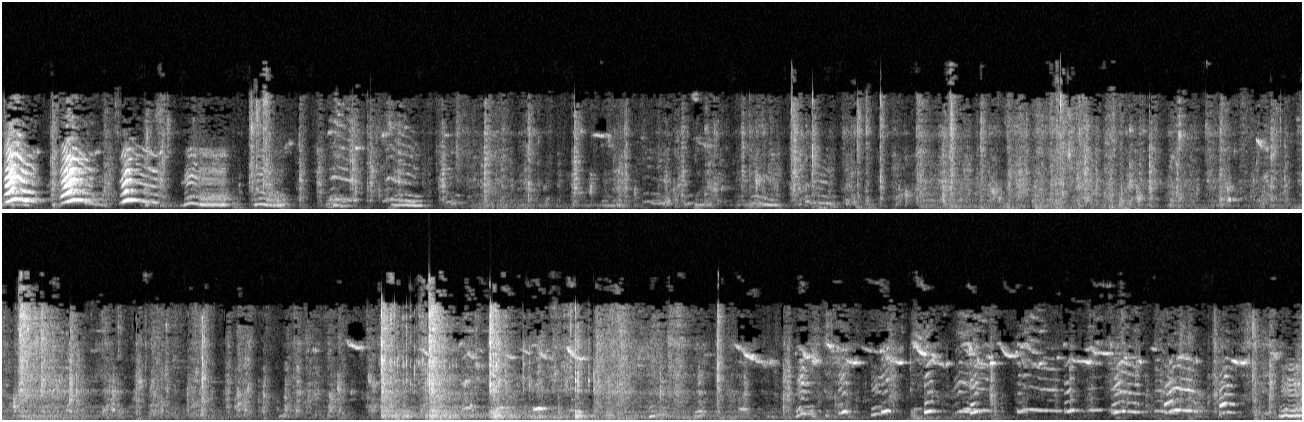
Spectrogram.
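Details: Freshly bathed Standard Poodle puppies, male littermates, first time out of the whelping box and outdoors in a play pen. Sliding high whimpers and yips come in bursts at the start and end, with busy scrabbling noise in between.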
